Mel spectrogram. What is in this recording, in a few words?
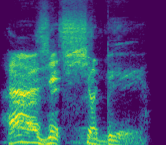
Male Human Trigger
